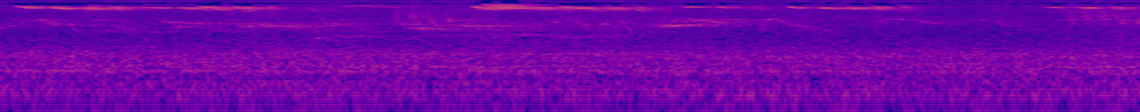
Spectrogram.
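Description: Faint outdoor ambience with small birds calling: short, very high, falling chirps and a few lower twittering notes at irregular intervals.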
